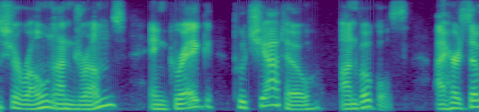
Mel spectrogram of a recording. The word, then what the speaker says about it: Puciato: Puciato. The Italian pronunciation, unless I kept seeing like Puciato and Pucato, and it's just like way wrong.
